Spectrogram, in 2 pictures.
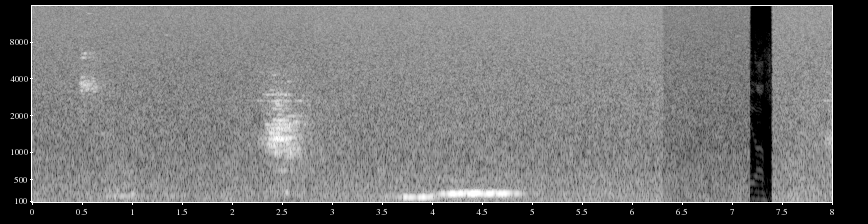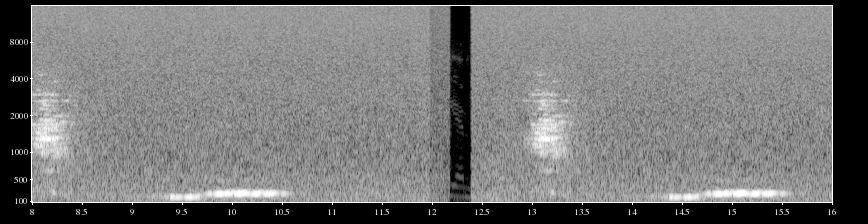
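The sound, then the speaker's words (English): Faint, low humming tones rise out of a steady wash of static hiss, preceded by a brief higher-pitched murmur; the same short sequence repeats three times. An EVP recording from an investigation at the County Infirmary, built in 1899, in Winchester, Indiana. “This is the humming sound that we're going to play first.”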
